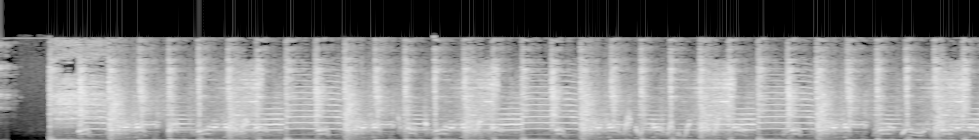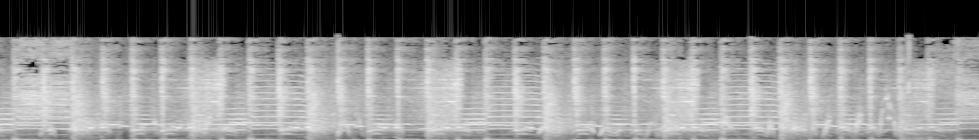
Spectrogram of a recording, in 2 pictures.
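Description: A hip hop track plays on a hip hop radio show on choc.ca, loud and unbroken after a split second of silence, with a steady punchy drum beat, heavy bass and layered sampled melodies. No voices come through.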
